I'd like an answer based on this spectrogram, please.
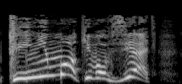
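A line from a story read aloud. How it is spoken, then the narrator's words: Shout. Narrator (Russian): крикнул Чик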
